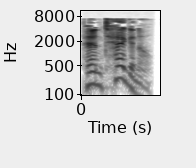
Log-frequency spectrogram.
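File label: "pentagonal", English, British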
